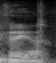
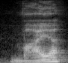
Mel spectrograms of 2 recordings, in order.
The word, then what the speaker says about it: Vea: Okay, we've said Sione Vea, and he's answered to it and all that, but he says it. Via. Okay, Via.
